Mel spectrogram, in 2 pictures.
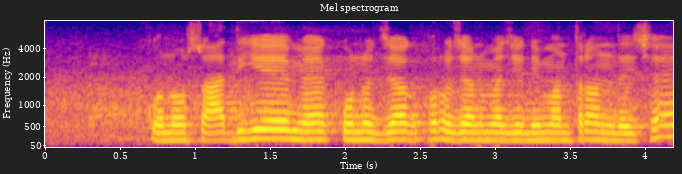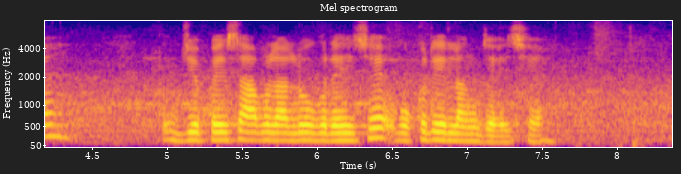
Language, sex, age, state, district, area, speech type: Maithili, female, 45-60, Bihar, Madhepura, rural, spontaneous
